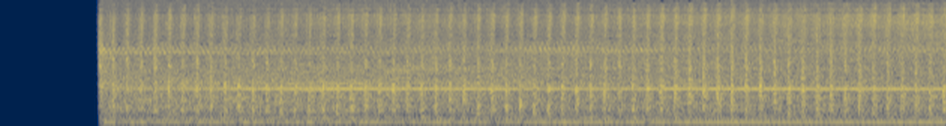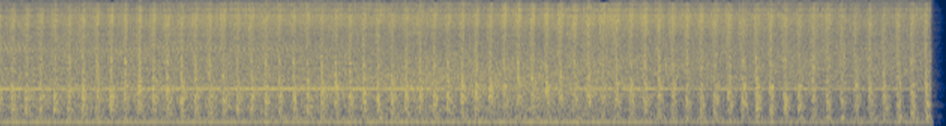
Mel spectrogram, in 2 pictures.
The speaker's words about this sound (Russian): Меня разбудил рев подлетающего вертолета.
